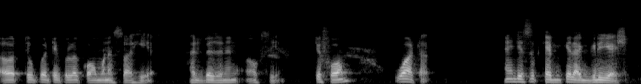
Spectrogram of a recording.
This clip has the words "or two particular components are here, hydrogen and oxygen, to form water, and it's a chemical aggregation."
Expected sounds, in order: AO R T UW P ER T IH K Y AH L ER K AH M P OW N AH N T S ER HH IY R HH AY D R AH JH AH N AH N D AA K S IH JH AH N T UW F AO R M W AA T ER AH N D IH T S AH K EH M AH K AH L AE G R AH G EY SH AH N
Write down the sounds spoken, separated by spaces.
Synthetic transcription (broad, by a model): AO R T UW P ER T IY K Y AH L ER K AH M OW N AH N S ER HH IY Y HH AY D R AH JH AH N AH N AA K S IH JH AH N T UW F AO R M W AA T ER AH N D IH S AH K EH M AH K AH L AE G R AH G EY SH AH N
